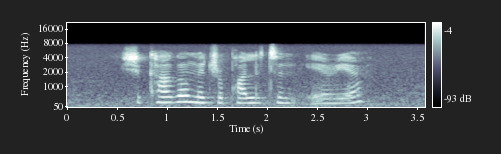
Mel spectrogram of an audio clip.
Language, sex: English, female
